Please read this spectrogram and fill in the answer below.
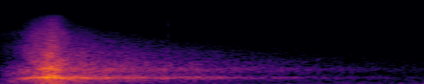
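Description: A whoosh transition sound effect: one quick swish near the start that fades out over about a second and a half, leaving a low ringing tail.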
